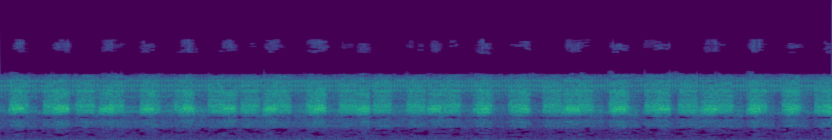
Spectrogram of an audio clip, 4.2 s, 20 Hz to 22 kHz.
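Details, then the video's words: Cicadas in Provence in the south of France during summer, their high rasping buzz swelling and fading in quick pulses, around five per second. "Canto Cigarra 🦗 [ Escuchar les cigarras en verano 10 H]"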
